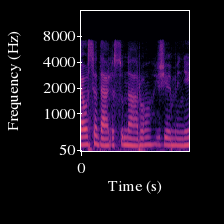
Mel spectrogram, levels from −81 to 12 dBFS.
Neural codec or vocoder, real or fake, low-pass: codec, 16 kHz, 0.8 kbps, ZipCodec; fake; 7.2 kHz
